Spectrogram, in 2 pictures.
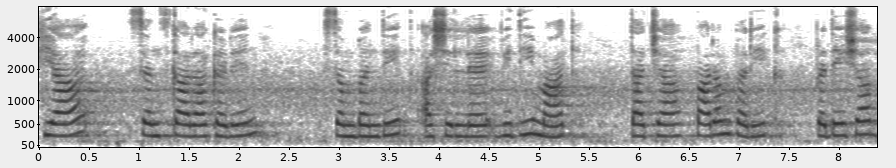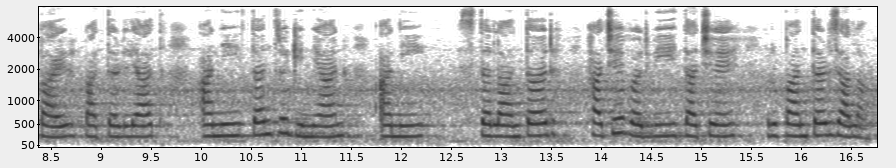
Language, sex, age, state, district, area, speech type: Goan Konkani, female, 18-30, Goa, Quepem, rural, read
